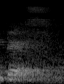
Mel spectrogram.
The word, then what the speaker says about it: deaf: को हम कहते हैं डेफ, DEAF, डेफ। ठीक है, आप इसकी प्रोनाउंसिएशन को ध्यान देंगे।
